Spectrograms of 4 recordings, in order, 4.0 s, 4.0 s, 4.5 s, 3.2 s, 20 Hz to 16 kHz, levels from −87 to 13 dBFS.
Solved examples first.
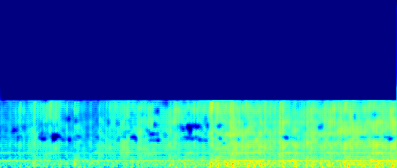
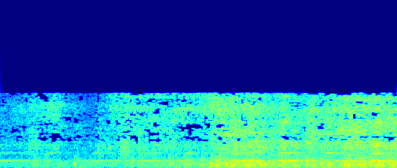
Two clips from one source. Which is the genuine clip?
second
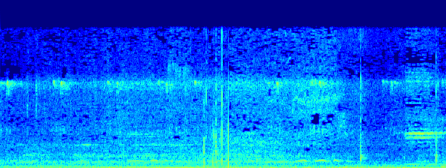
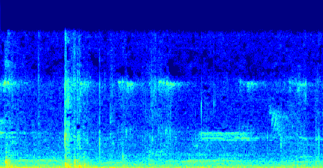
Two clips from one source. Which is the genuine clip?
first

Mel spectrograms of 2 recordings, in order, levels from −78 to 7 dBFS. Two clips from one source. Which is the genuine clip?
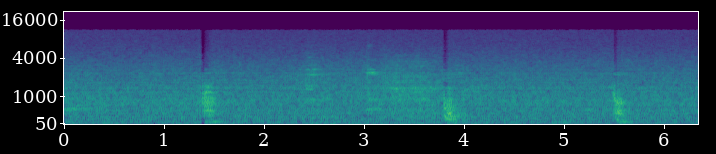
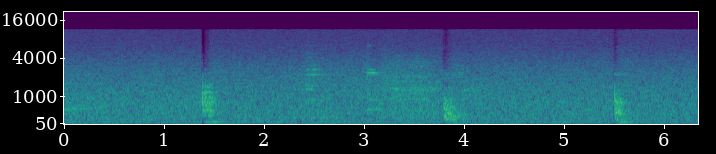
second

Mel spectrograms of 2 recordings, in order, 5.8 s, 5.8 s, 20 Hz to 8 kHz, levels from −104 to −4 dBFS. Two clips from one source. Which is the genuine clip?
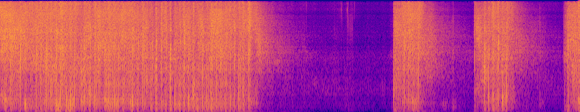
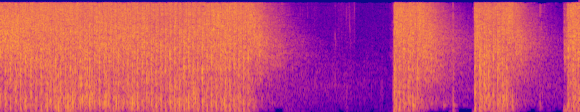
second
